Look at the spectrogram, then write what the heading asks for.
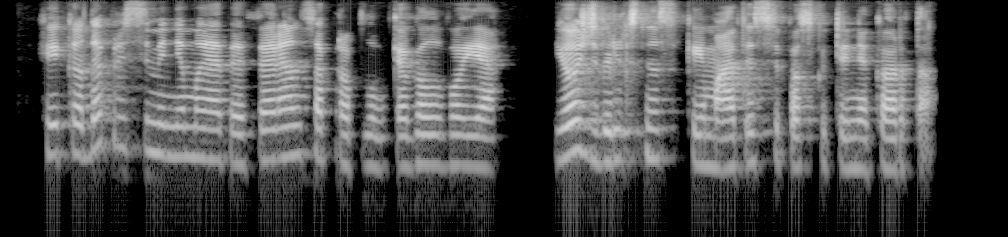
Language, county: Lithuanian, Šiauliai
